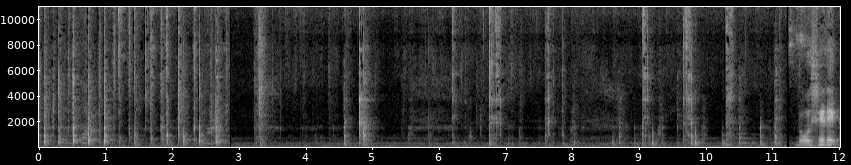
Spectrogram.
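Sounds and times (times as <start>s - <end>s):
metal spoon scraping glass bowl: 9.0s - 11.1s.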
